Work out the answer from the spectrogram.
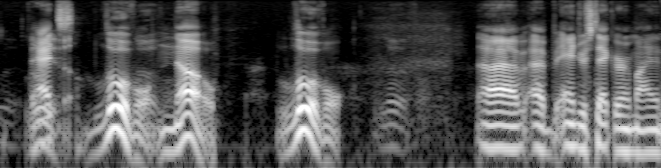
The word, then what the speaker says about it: Louisville: But it's sort of like Louisville. Louisville. No, definitely not that, and not Louisville. No matter how many times you try to say it, they will make sure you know it's Louisville. That's Louisville.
